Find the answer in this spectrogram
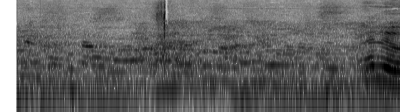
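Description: People talking in a restaurant dining room, ending with a man saying "Hello".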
